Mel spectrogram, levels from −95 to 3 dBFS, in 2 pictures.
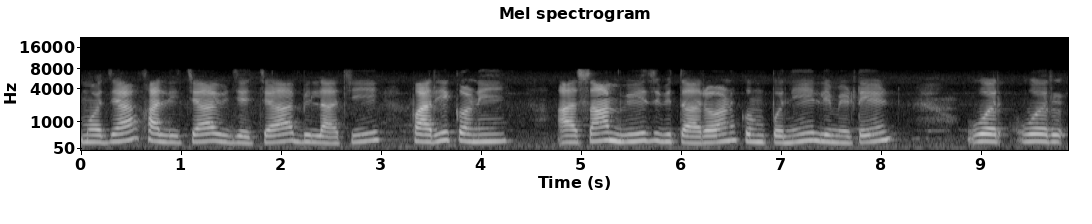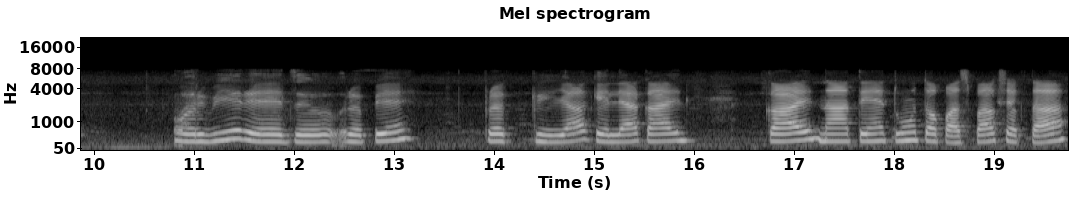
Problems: background sounds at intervals, background conversations at intervals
